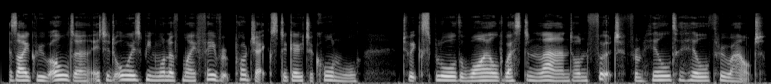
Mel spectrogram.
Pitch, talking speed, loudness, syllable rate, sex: 180 Hz, 235 wpm, -18 LUFS, 5.9 syllables/s, female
